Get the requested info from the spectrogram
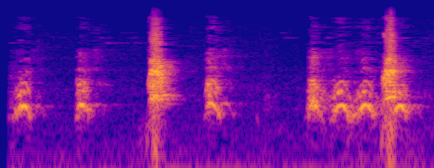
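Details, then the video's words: Piper, a female Siberian Husky puppy about four months old, crying on seeing Bandit, an older male dog from across the street: short whiny yelps in quick bursts, two sharper louder cries, then a run of wavering whines. "Crying for her boyfriend, Siberian Puppy talking"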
